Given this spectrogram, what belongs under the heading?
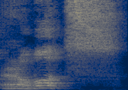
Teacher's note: la fuerza de voz está en la sílaba bots, que es la última sílaba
